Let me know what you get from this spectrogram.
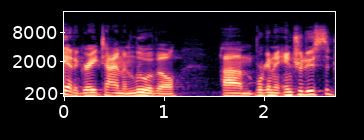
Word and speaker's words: Louisville: I learned that is officially how you pronounce it. Our friend Pico says you have to pronounce it like you have gravel in your mouth, Louisville. Whoa.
